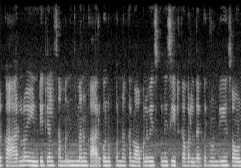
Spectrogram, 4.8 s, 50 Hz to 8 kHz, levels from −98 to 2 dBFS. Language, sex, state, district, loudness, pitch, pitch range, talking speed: Telugu, female, Andhra Pradesh, Sri Satya Sai, -18 LUFS, 185 Hz, 180-190 Hz, 185 wpm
